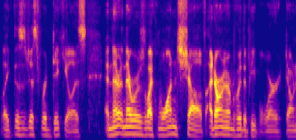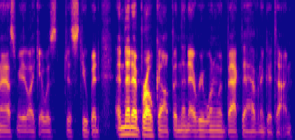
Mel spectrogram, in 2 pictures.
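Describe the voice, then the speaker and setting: Podcast guy with a lowish voice, dry mic, tells stories with a million "likes". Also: fast talker, few pauses, dry recording. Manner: animated storytelling, full of "like". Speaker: podcast co-host. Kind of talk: casual panel chat.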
